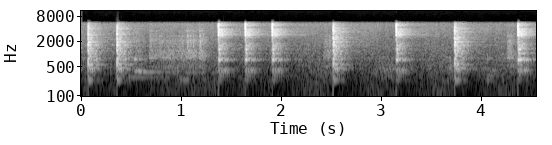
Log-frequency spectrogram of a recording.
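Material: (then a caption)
Wood. The varnished back plate of a hollow-bodied wooden violin, lying back-up on a mat and held by the scroll, is tapped ten times with a thin stick for tap-tone testing. Each tap gives a bright, woody knock centred near 1.7 kHz that dies away within about a tenth of a second, with the taps coming at uneven intervals.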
